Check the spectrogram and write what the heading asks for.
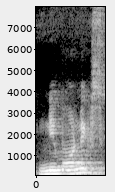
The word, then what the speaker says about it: mnemonics: तो इसको निमोनिक्स कहते हैं। क्या कहते हैं? निमोनिक्स। इसका स्पेलिंग कैसे लिखा जाता है?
